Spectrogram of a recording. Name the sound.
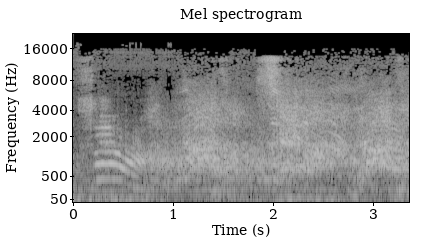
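crowd chanting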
